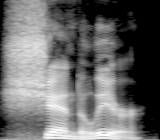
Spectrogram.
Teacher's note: For example, the word chandelier is spelled CH, but notice when I say the word chandelier that it has an SH sound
